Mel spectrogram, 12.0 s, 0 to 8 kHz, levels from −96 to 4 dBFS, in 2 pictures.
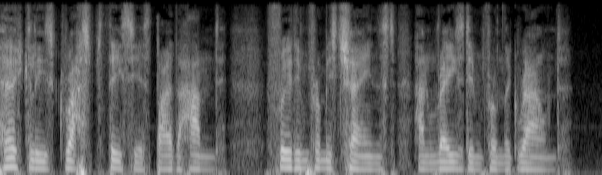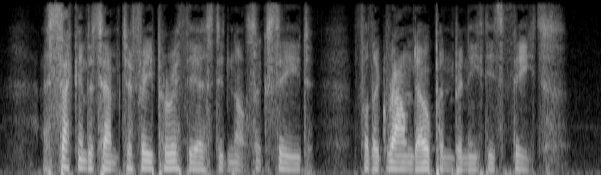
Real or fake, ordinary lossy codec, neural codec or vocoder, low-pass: real; Opus, 64 kbps; none; 7.2 kHz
